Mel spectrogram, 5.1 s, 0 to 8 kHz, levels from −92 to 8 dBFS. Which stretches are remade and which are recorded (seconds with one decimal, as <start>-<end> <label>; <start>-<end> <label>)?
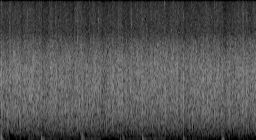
0.0-0.6 recorded; 0.6-2.0 remade; 2.0-2.4 recorded; 2.4-4.3 remade; 4.3-5.1 recorded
